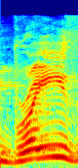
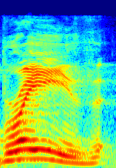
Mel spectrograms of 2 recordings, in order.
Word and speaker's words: breathe: in breathe out and it's called breathe not breath breathe breathe then breathe out good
